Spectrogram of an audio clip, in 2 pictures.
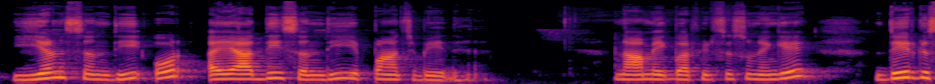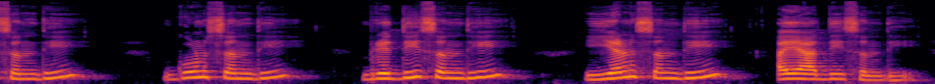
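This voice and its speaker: A woman's voice: medium pitch, takes it slowly. A woman teacher giving a recorded grammar lesson, drawing out examples and repeating key terms.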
